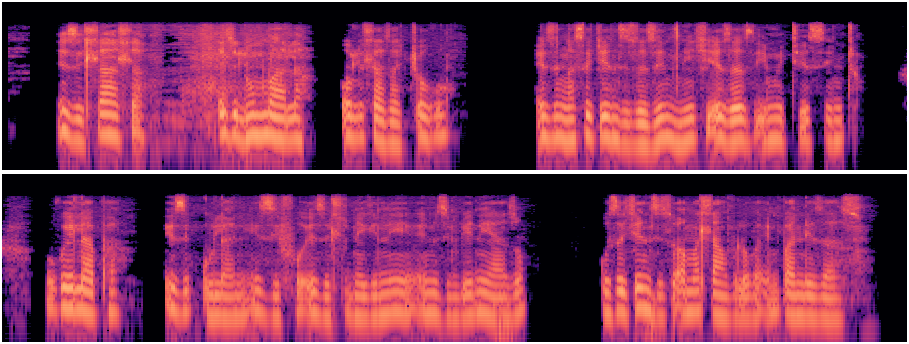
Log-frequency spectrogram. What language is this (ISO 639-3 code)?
nde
